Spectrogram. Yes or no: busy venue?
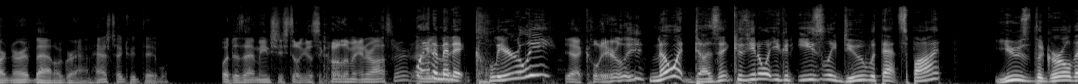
no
